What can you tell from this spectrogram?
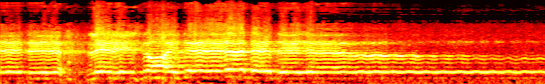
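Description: Kurdish dengbêj singing: a man's solo voice in an ornamented, wavering line that settles into a long held note, slowly fading near the end.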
